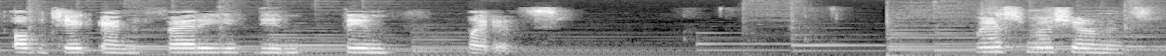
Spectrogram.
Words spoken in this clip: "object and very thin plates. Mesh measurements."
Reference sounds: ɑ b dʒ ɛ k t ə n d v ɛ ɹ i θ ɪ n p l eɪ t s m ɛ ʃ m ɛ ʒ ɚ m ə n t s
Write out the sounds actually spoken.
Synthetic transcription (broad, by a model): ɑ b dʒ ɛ k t ə n d f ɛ ɹ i t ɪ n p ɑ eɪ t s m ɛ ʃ m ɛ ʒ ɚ m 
